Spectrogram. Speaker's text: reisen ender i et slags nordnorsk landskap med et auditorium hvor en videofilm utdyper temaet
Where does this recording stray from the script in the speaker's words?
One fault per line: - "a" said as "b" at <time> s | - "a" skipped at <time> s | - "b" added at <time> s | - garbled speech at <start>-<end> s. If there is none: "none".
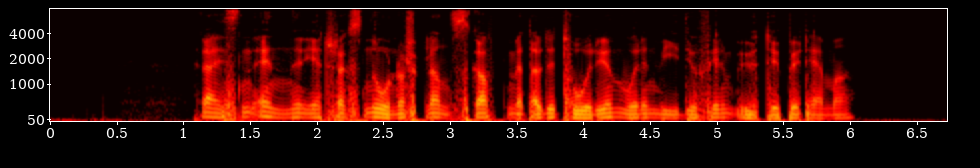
none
